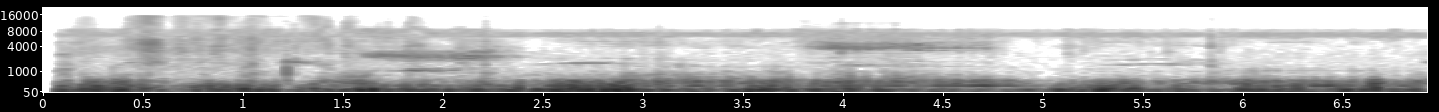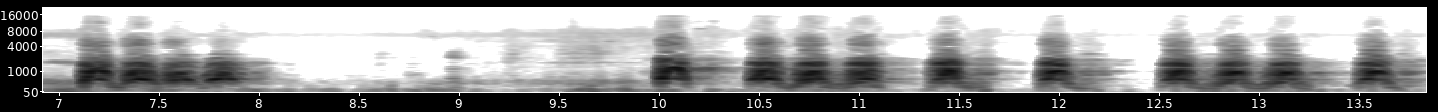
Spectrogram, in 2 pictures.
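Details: Male German Shepherd, 11 months old, in Ramanagara, barking: after seven seconds of low rumbling background comes a quick burst of three barks, a pause, then a run of about eleven sharp, evenly spaced barks.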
